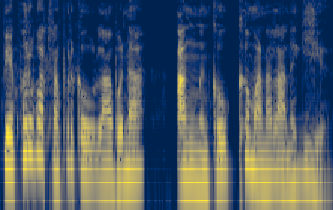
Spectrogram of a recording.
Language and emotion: Bodo, fearful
